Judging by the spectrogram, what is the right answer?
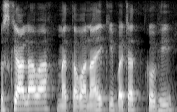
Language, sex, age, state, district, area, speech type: Urdu, male, 30-45, Bihar, Gaya, urban, spontaneous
